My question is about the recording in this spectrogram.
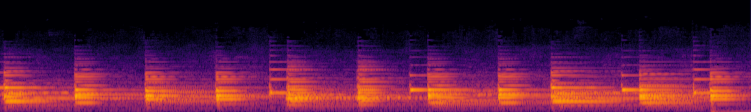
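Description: Background music: a piano-like keyboard playing repeated chords, each struck and fading, about one every three-quarters of a second. A low bass line comes in near the end.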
